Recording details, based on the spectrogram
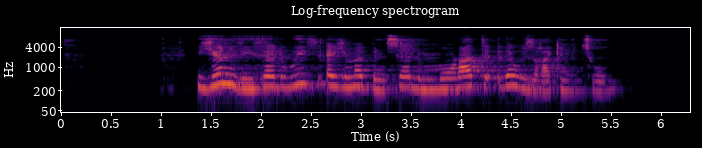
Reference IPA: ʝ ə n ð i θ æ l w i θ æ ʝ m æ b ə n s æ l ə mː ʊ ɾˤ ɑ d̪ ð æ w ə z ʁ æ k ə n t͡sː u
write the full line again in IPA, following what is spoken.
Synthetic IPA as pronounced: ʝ ə n ð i θ æ l w i θ æ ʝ m æ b ə n s æ l ə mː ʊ ɾˤ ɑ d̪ ð æ w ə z ʁ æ k ə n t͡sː u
